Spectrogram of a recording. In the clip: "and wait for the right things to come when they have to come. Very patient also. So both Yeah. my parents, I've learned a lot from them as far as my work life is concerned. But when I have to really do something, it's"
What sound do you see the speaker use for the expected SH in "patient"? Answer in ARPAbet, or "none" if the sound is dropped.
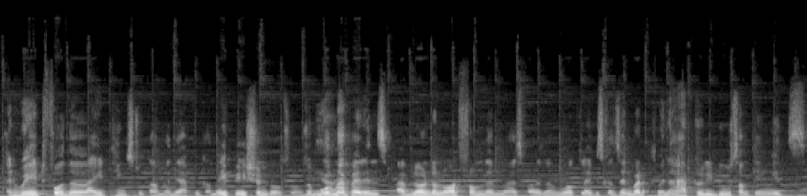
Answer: SH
